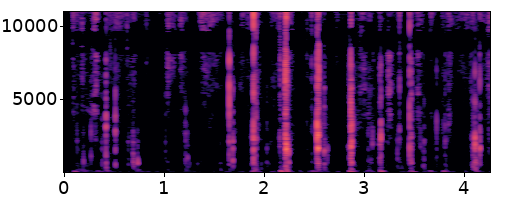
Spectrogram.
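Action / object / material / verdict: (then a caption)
tap / small plastic-foil laminate sachet / plastic laminate / none. A small, flat teal Moroccanoil sample packet made of crinkly plastic/foil laminate is crinkled and tapped with long acrylic nails. The result is a quiet, irregular run of sharp, bright crackles and clicks, with some louder crisp bursts standing out from a soft continuous rustle.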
